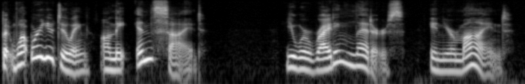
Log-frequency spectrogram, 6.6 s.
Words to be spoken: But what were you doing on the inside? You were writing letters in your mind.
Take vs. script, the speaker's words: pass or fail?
pass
